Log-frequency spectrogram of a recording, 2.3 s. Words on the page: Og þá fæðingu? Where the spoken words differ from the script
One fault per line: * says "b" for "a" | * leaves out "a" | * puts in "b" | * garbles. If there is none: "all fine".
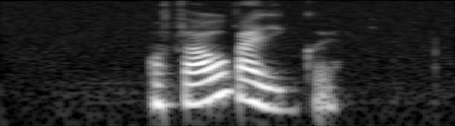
all fine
